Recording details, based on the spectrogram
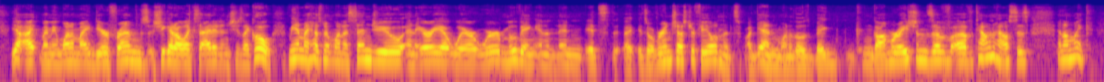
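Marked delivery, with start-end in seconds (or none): none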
